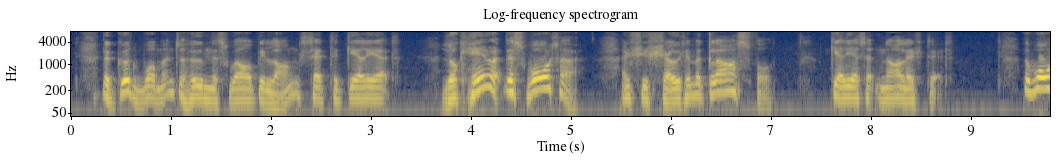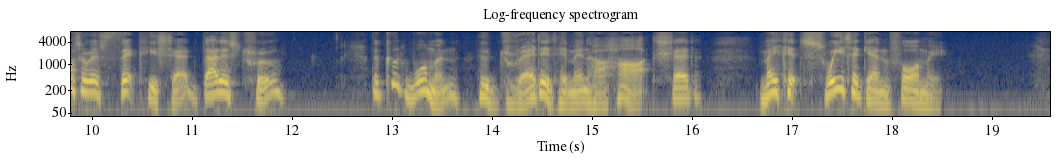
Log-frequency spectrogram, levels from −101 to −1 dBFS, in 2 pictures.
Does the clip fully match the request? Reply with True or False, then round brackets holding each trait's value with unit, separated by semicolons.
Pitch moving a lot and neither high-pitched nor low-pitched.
False (7.5 semitones; 130 Hz)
